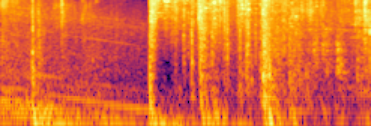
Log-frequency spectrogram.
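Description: Debris crashes and clatters in a loud impact.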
